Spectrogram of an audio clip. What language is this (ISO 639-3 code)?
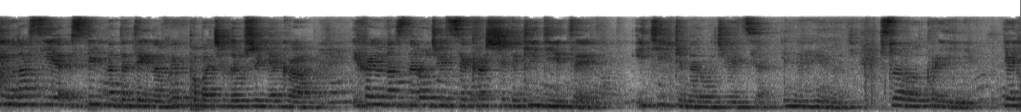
ukr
